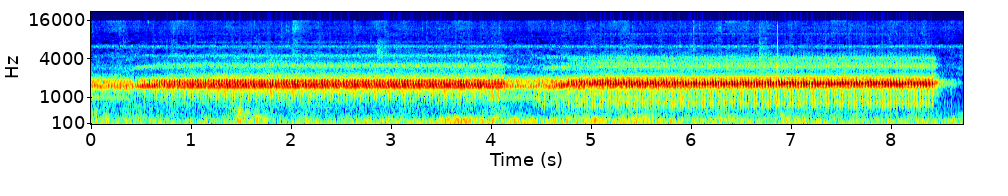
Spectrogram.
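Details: ['Frog chorus on Lake Houston before a thunderstorm: two long unbroken buzzing trills, each nearly four seconds, joined by a brief dip, over a quiet low background.']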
